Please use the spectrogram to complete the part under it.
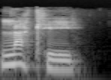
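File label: "lackey", British English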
